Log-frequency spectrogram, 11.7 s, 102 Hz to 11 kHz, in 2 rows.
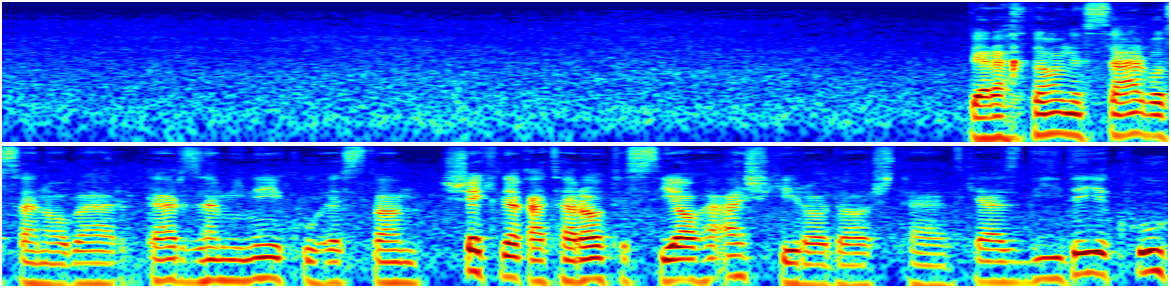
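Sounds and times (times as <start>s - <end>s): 
calm sea waves on a starry night: 0.0s - 11.6s
speech: 4.8s - 11.6s.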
